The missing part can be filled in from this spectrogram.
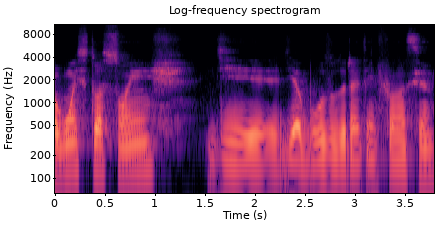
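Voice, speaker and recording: A man talks at a fairly slow pace. His voice is fairly low, with ordinary pitch variation. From Brazil, Cabo de Santo Agostinho, Pernambuco. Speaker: journalist and professor. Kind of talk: testimony.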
